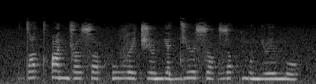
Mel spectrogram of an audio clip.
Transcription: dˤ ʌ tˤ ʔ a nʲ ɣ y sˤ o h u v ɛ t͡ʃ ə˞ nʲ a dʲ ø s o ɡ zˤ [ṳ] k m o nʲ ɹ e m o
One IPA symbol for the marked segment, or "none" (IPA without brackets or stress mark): u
